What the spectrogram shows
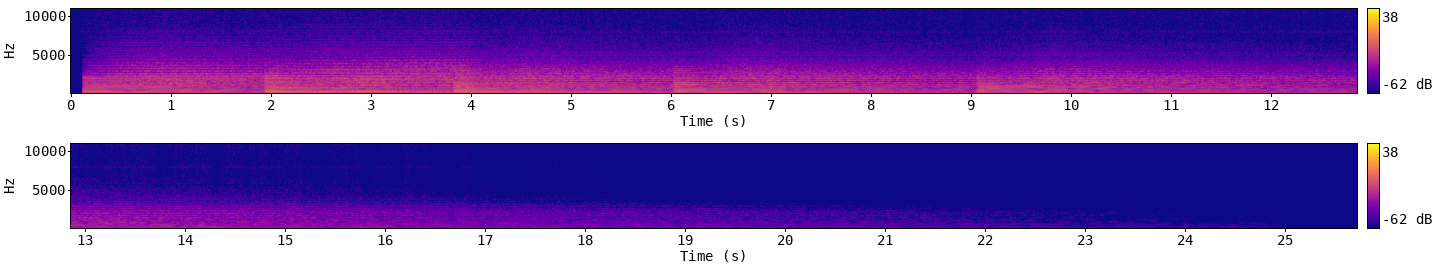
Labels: Are dogs barking?
no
